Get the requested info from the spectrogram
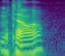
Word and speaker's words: Metallo: Metallo, that's how you pronounce his name, isn't it? Metallo? – Yep, Metallo.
